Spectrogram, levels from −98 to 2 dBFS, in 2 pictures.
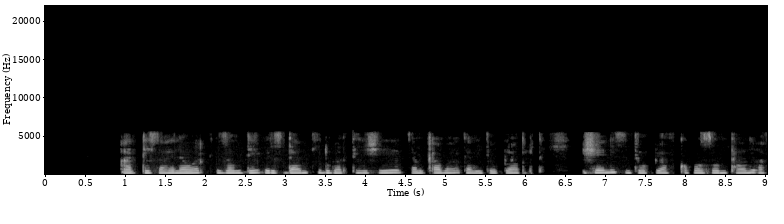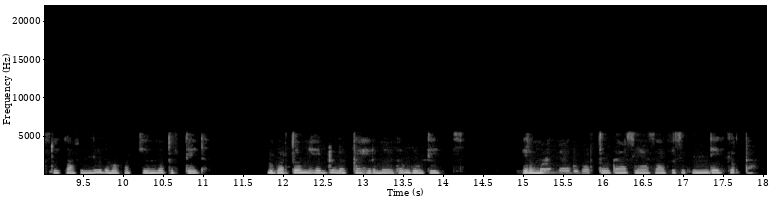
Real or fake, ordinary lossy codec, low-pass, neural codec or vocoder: fake; AAC, 32 kbps; 5.4 kHz; vocoder, 44.1 kHz, 80 mel bands, Vocos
